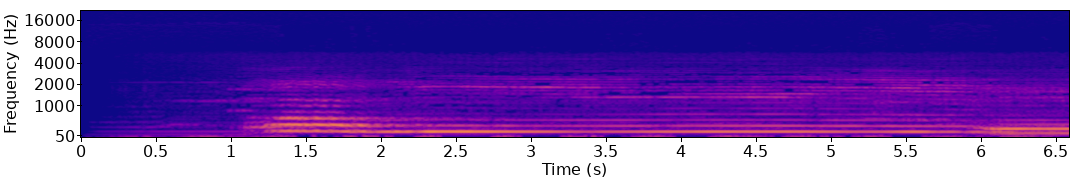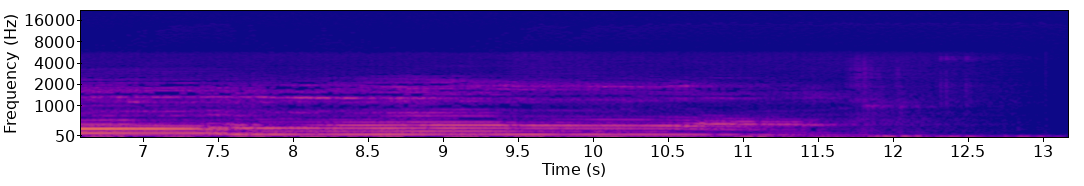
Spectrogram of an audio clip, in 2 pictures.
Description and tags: Processed Exuberant Yelp Howl 3
This is a processed version of the Exuberant Yelp Howl in my Sled Dogs in Colorado sound pack. It has been time stretched and pitch shifted. The original sound file was the happy cry of an Alaskan Malamute. Recorded on a Zoom H2 and processed in Peak Pro 7.
bark, dog, howl, husky, Malamute, moan, pitch-shift, sled-dog, time-stretched, wolf, yelp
